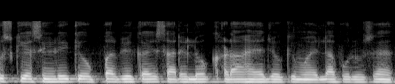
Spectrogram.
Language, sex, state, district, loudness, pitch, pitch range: Hindi, male, Jharkhand, Deoghar, -11 LUFS, 120 Hz, 115-125 Hz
